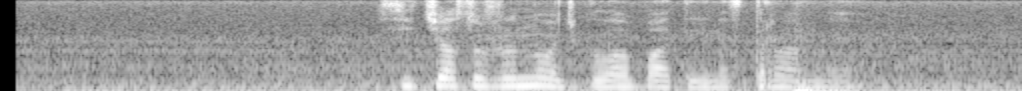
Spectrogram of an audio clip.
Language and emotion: Russian, angry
